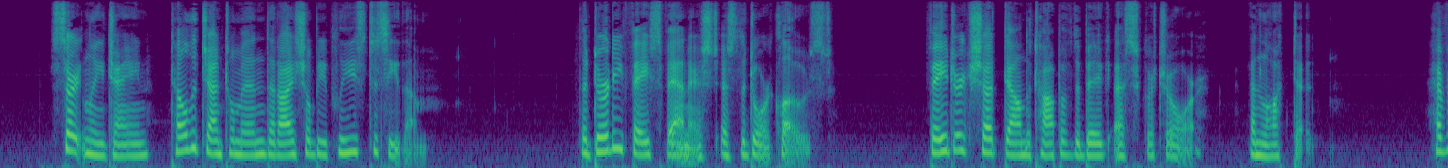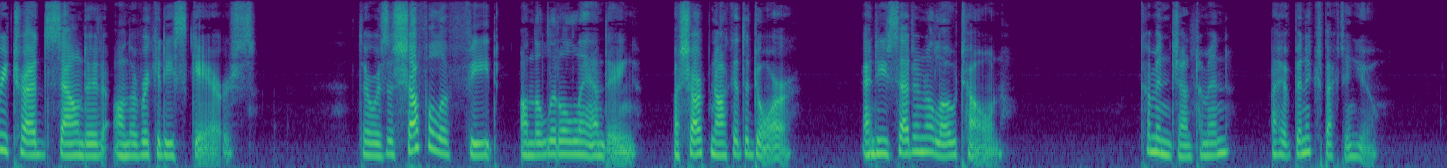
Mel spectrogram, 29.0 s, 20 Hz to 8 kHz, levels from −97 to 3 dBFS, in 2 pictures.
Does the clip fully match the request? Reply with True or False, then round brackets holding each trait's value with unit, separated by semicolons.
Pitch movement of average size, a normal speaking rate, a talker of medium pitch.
True (3.0 semitones; 145 wpm; 180 Hz)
